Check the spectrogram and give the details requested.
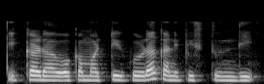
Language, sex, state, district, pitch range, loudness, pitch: Telugu, male, Telangana, Hyderabad, 190-205 Hz, -16 LUFS, 200 Hz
